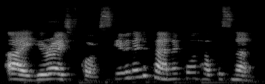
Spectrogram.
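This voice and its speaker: A woman's voice: a little high, fast, fairly bright tone. A woman putting on a frantic Irish gunsmith lass. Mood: steadying. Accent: Irish, put on. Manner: frantic, breathless worry. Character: panicky young female gunsmith, fretful.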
